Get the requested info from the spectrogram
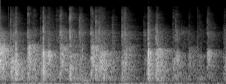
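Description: Audience applause: many overlapping hand claps, each still distinct rather than merging into a wash, thinning out near the end.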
